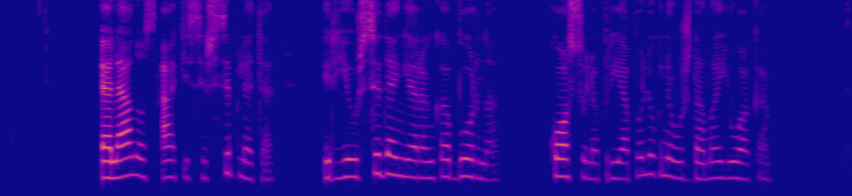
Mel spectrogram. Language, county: Lithuanian, Telšiai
